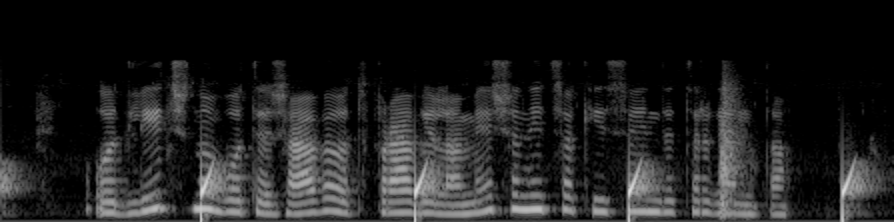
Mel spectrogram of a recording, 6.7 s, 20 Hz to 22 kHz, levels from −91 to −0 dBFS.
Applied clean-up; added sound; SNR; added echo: none; Drip; -4 dB; none.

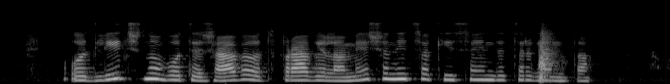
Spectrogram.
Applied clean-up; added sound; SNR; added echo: none; none; none; none.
